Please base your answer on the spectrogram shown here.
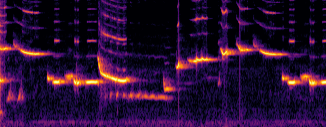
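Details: Loud Australian birdsong of pure whistled notes, sliding and stepping between pitches in a continuous run of fluting phrases with a few sharp clicks, heard close and clean.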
